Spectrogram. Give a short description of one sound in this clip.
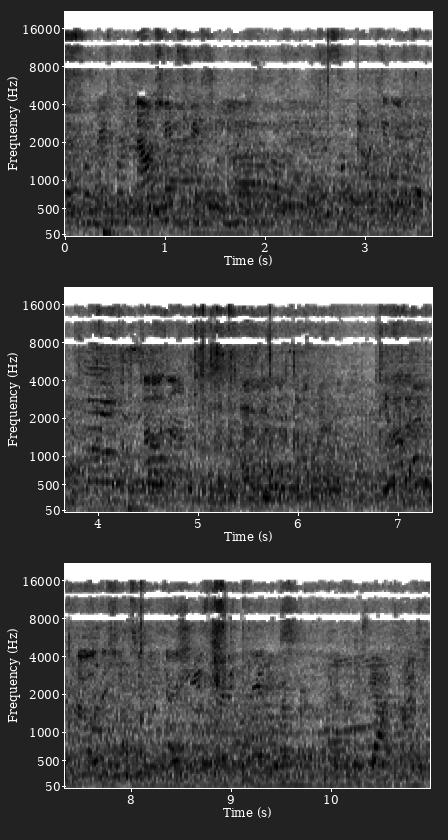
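Many voices chatter around in a busy room.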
